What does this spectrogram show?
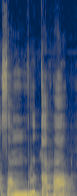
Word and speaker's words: സംവൃതഃ: സംവൃതഃ സംപ്രമർദ്ദനഃ അടുത്ത പാദത്തിൽ. സംവൃതഃ സംപ്രമർദ്ദനഃ വിസർഗം കഴിഞ്ഞിട്ട് സാ വന്നതുകൊണ്ട് അവിടെ സ് എന്ന് വിസർഗസ്ഥാനത്ത് നമ്മൾ ഉച്ചരിക്കുന്നു. അല്ലെങ്കിൽ സാ ഇരട്ടിച്ച്, അതായത് കടുപ്പിച്ച് ചൊല്ലണം അവിടെ സം.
